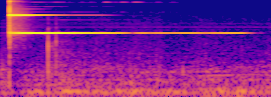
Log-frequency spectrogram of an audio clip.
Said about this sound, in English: nice crisp ding with the whole thing vibrating.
